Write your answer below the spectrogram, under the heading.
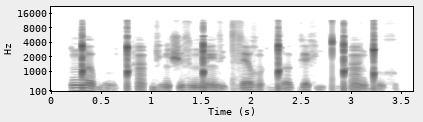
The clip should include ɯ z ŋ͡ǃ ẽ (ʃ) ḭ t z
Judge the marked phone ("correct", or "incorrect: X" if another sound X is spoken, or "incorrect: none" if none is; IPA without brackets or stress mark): incorrect: z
